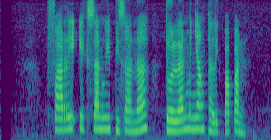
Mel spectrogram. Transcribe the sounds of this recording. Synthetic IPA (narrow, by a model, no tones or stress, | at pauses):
faɾiʔiksanwib̥i̤sana | d̪̥o̤lanməɲaŋb̥ä̤lɪk̚papan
